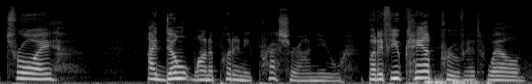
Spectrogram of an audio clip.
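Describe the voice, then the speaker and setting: A woman's voice: mid-range voice, a little slow, dark tone, no echo, natural voice. A woman playing a boy's mother in audiobook dialogue, earnest and matter-of-fact. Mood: serious, gentle. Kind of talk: full-cast audiobook dialogue.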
